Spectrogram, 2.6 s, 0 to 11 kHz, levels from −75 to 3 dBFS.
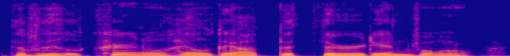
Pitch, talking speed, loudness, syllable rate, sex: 170 Hz, 190 wpm, -17 LUFS, 6.2 syllables/s, female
